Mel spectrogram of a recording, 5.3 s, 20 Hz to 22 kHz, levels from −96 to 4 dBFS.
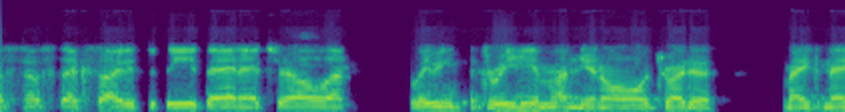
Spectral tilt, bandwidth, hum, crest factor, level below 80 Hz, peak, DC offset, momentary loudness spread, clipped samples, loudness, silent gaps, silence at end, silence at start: -8 dB/octave; 4.4 kHz; none; 14 dB; -48 dBFS; -2 dBFS; under 0.1%; 6 LU; under 0.1%; -16 LUFS; 2.25-2.55 s, 4.65-4.89 s; 0 s; 0 s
